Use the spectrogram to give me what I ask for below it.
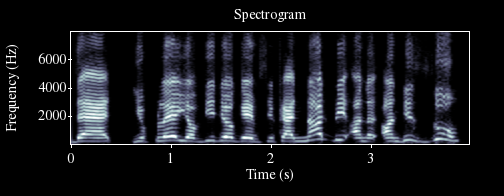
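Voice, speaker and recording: A woman speaks high and bright straight to young listeners. She presses each point with firm, scolding emphasis. The sound is close and dry, coming through a video-call mic. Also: normal speed, no echo, low-quality recording. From Cameroon. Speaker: youth program speaker. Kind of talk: motivational talk to young people.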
